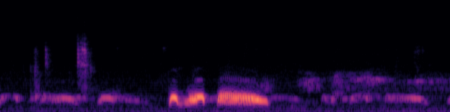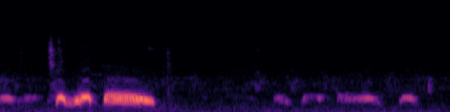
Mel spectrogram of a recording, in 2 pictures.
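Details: Kept spotted dove giving its morning call twice: each phrase starts with soft hoots, then a gulping double note and a long, loud, falling coo. Quiet hoots fill the gaps.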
